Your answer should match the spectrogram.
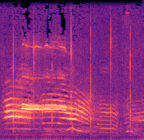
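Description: A person's long, high-pitched shout from the sideline, held for about a second and falling off at the end.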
